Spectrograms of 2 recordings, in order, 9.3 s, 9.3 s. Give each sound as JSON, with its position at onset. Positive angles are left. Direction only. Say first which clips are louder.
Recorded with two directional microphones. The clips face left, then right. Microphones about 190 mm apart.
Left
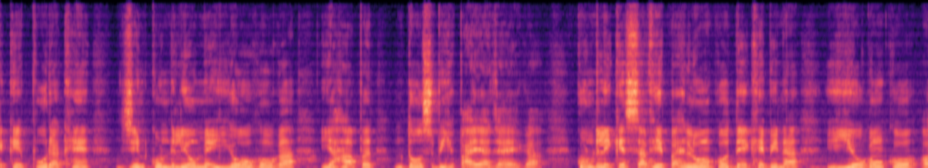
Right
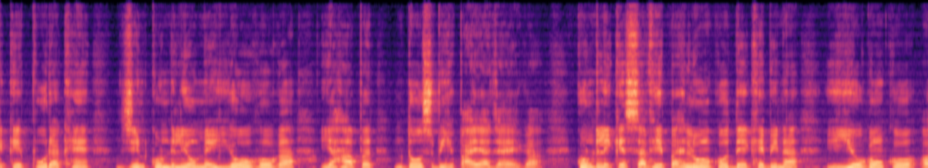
{"t": 0.1, "sound": "speech", "louder": "right 5 dB", "side_deg": -45}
